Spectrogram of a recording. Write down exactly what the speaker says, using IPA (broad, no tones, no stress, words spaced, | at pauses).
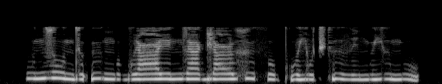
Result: unzo ndɵʔʉ ŋʷɐɡʷe ʕe nzaɡiʕʉxʉ θokʷʼɐjot͡ʃʼɨ ðimʉjɨ mu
